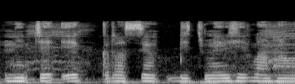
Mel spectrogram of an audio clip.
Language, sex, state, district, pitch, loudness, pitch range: Hindi, male, Jharkhand, Palamu, 145 Hz, -16 LUFS, 140-150 Hz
